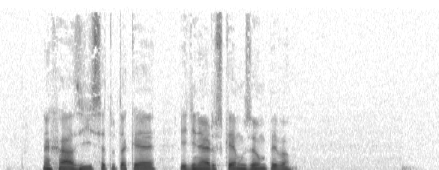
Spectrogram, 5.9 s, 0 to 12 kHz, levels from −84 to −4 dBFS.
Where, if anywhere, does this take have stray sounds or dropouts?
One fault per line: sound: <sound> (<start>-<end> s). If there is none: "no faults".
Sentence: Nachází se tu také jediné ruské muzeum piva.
no faults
